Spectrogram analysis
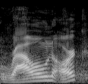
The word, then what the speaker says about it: Raonark: that's a pretty cool name so am I pronouncing this right is it R Arc yes can you tell us a little about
